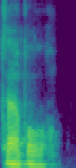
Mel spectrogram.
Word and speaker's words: TTL: TTL TTL is TTL is the actual formal name and it's it's pronounced Turtle.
